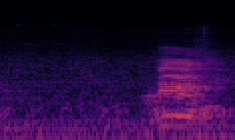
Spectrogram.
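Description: An Indian desi (zebu) cow mooing once, a short loud call that begins about one and a half seconds in.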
